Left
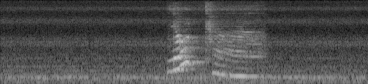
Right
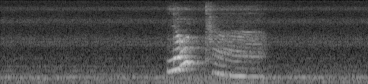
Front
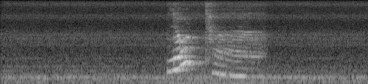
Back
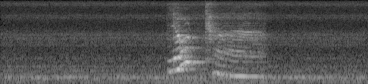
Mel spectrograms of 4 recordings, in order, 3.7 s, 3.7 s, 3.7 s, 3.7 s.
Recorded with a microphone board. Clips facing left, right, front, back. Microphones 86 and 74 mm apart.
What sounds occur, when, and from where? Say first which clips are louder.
1.7 s a child speaking: right 2 dB, front 3 dB; 10° right, 0.5 m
